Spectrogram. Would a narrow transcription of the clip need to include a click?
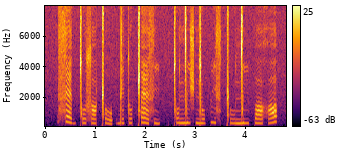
yes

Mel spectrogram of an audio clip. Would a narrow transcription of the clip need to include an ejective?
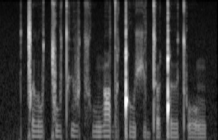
yes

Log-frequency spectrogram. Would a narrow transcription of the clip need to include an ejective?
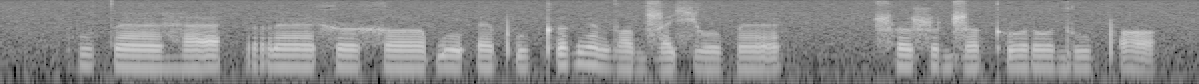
yes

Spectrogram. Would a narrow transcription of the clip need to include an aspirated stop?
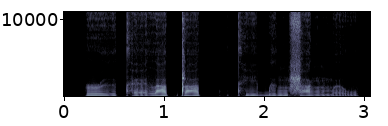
yes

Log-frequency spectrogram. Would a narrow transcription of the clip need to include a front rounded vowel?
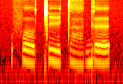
no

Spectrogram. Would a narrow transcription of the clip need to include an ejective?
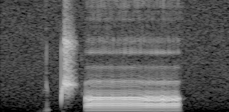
yes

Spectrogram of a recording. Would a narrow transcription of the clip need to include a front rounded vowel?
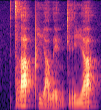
no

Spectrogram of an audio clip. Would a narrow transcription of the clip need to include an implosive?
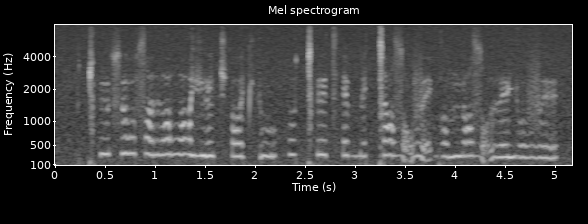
no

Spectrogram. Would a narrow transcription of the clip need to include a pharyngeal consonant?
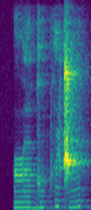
no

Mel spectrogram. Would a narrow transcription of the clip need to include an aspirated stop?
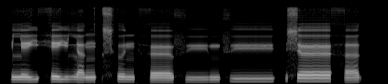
yes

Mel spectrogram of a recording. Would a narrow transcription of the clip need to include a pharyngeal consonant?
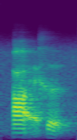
yes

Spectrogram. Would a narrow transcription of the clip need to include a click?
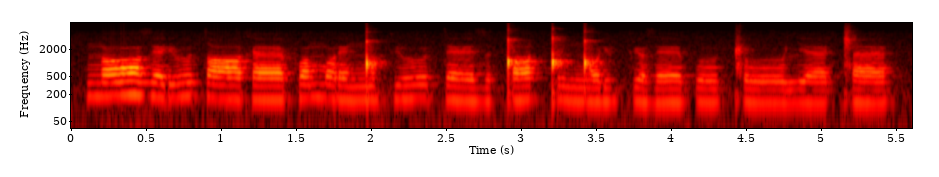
yes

